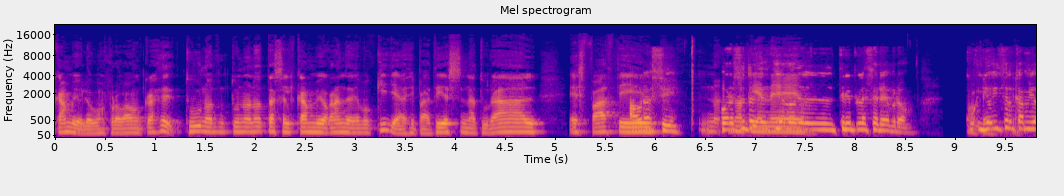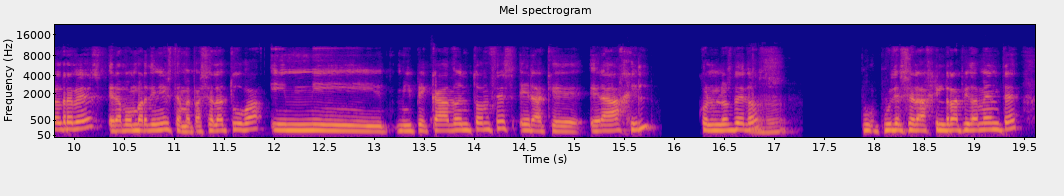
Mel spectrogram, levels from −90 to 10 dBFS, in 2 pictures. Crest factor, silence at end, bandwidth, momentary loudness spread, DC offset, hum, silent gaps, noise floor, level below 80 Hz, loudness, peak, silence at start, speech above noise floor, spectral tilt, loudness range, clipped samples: 20 dB; 0 s; 14 kHz; 7 LU; under 0.1%; none; 8.88-9.12 s, 15.88-16.26 s, 17.29-17.87 s; under -90 dBFS; -60 dBFS; -22 LUFS; -2 dBFS; 0 s; over 69 dB; -6.5 dB/octave; 5 LU; under 0.1%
